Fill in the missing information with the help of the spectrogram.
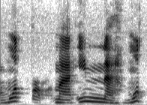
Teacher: di tengah Mutmainnah Mut huruf tho Nah ya dinamakan Qalqalah Sugra Qalqalah yang dibaca tidak terlalu kuat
